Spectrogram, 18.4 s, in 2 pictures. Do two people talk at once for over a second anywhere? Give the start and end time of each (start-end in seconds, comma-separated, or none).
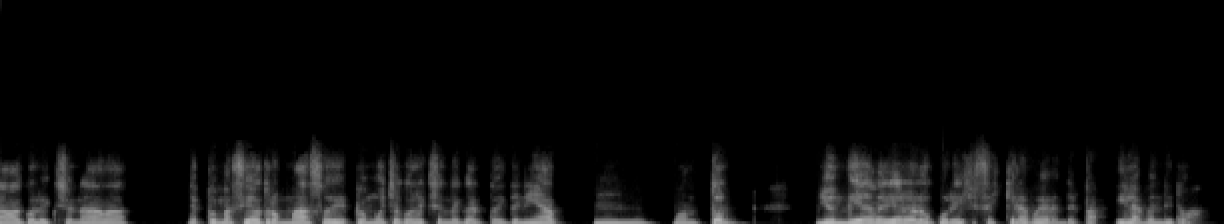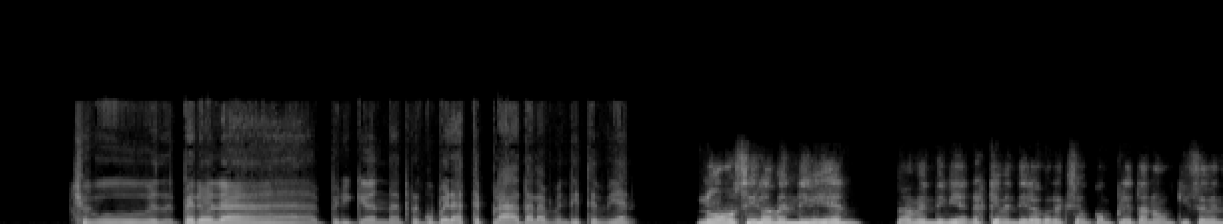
none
